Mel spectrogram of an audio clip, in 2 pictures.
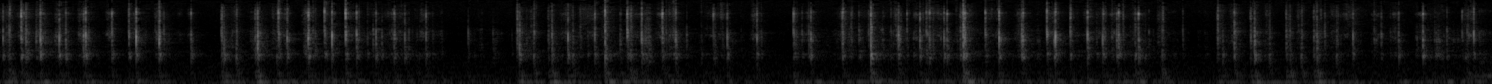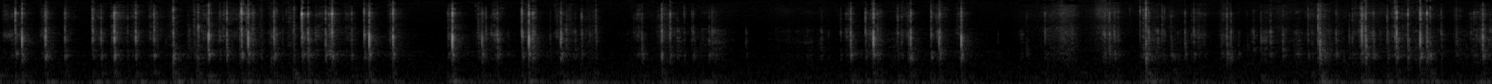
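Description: A backlit tenkeyless mechanical keyboard with dark plastic keycaps on a silver frame and hollow linear switches sits on a wooden desk as fingertips of both hands type rapidly across it. A dense stream of short, bright, clicky keystrokes clatters on for the whole clip, with brief pauses between bursts and a faint low thump under each press.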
